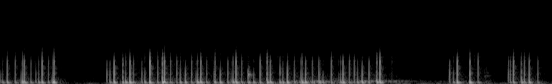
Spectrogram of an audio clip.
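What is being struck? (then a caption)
Cork surface tapped with silicone fingertip pads. Fingertips fitted with silicone rubber pads tap rapidly on cork, making soft, dull, low thuds that stop almost instantly with no ring. A short flurry of taps gives way to a brief pause, then a long steady run of quick taps, followed by two shorter bursts near the end.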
